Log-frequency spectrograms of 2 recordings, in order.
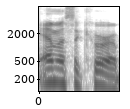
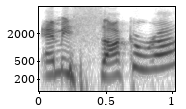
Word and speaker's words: Emi Sakura: Oh my God, I'm going to butcher the name. Emma, help me, Matt. Emma, I want to say Emma Sakura, but I don't think that's right. Emi Sakura?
